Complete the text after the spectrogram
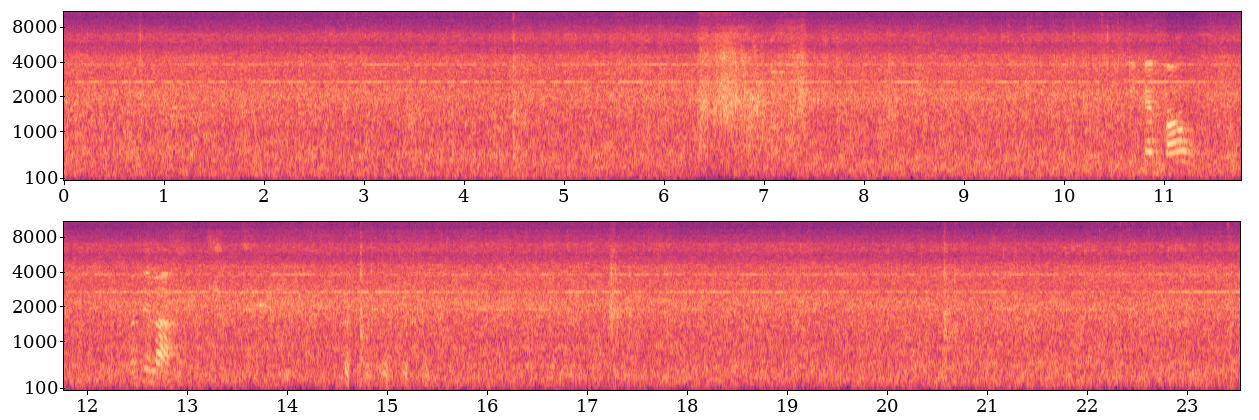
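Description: Water splashes and churns steadily in a tank.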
